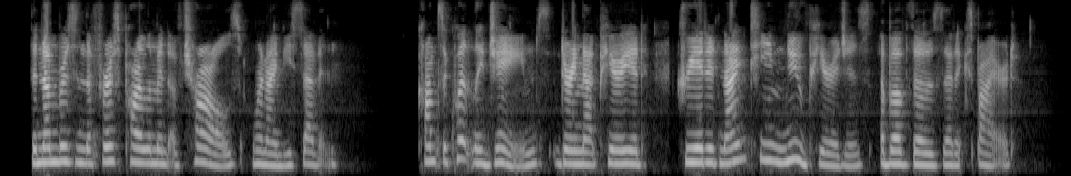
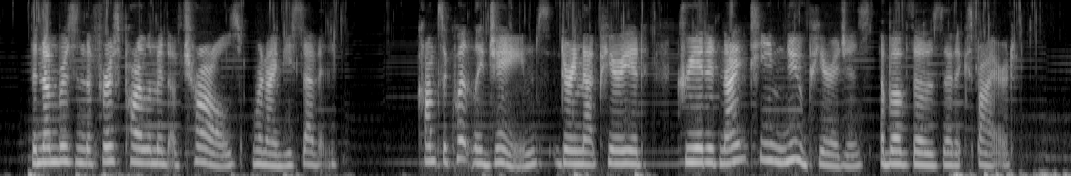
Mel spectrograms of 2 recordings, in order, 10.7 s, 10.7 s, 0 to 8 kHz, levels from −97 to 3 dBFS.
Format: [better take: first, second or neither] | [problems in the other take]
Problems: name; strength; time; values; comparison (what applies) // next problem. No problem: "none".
first | noise reduction (neural separator model SepFormer DNS4)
